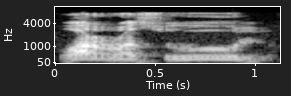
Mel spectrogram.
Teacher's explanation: ওয়ার রসুল, ওয়া open রাখবেন, আর রাটাকে ডিপ করে পড়বো, সু একালে টানবেন, লি বলবো এখানে, ওয়ার রসুলি।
